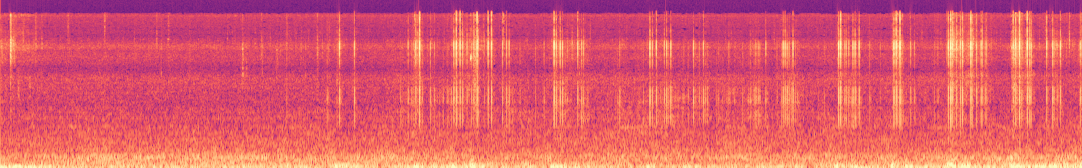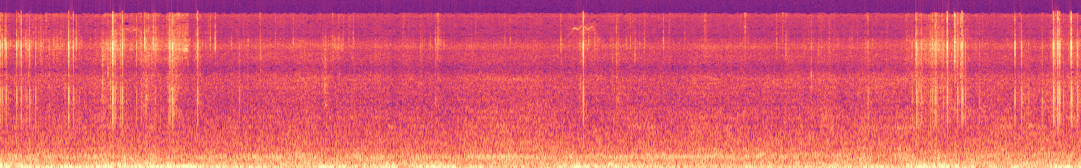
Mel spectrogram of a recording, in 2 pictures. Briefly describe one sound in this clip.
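Tyres roll and rumble over the road surface.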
